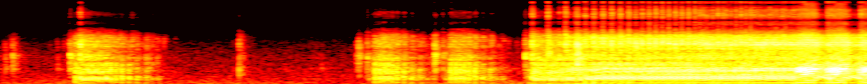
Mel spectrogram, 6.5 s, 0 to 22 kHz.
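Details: Stihl MS250 chainsaw with 18-inch bar, cold start on choke, chain brake on: two cord pulls, then fires and holds a steady high-pitched run with a couple of throttle blips. Normal healthy cold start; kill switch known not to work.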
